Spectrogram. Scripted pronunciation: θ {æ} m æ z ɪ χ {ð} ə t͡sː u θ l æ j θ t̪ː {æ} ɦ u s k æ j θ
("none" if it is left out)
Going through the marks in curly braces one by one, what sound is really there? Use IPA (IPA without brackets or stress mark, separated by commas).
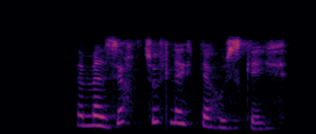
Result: æ, θ, æ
